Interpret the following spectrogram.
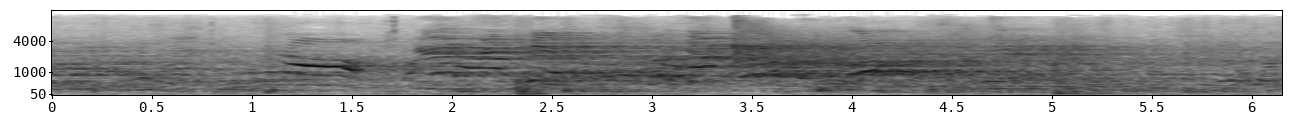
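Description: Children shouting and calling out during an indoor soccer game, the voices ringing around a gymnasium. A high shout comes about a second in, and a ball thuds a little over two seconds in.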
